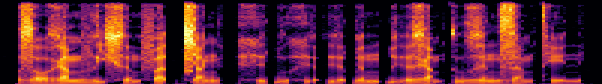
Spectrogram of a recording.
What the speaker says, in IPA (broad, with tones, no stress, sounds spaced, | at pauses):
z ɔ˨˩ ɣ a˧ m v ɨ˧˩ j x ə˧˩ m f a˦˥ t̚ t͡ɕ a˧ ŋ | h ɨ˧ ɓ u˨˦ h ɨ̰˧˨ ə̯ ʔ ɨ˧˩ ə̯ ɓ ə˨˦ m ɓ ɨ̰˧˥ ə̯ ɣ a̰˧˨ m t̪ u˨˦ ɣ ə˧ n z a̰˧˨ m t̪ʰ e˨˩ n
